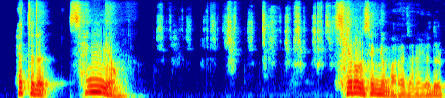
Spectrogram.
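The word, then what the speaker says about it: חית: 해트입니다. 해트. 자, 우리 앞에 한번 해가 있었죠. 발음이 비슷하죠? 그래서 해트는 비슷해요. 기억했다가 자, 보이시나요?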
